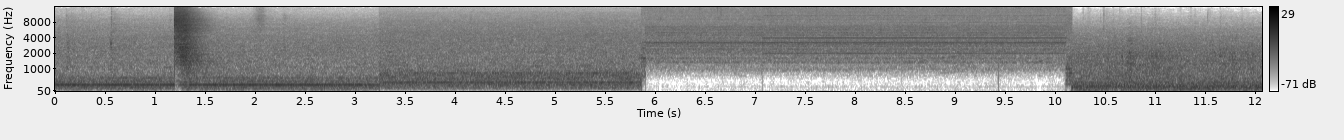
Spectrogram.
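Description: A spring-loaded toggle latch on a steel drum-riser frame snapping shut with one sharp metallic snap about a second in, over a steady hum. The background hum changes abruptly a few times.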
